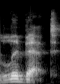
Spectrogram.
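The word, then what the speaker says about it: Libet: a guy named benjamin libbette l-i-b-e-t i think that's how you pronounce his name benjamin libbett and so there's been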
